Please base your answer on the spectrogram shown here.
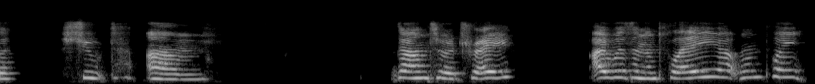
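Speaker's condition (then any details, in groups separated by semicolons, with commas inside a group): Cerebral palsy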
